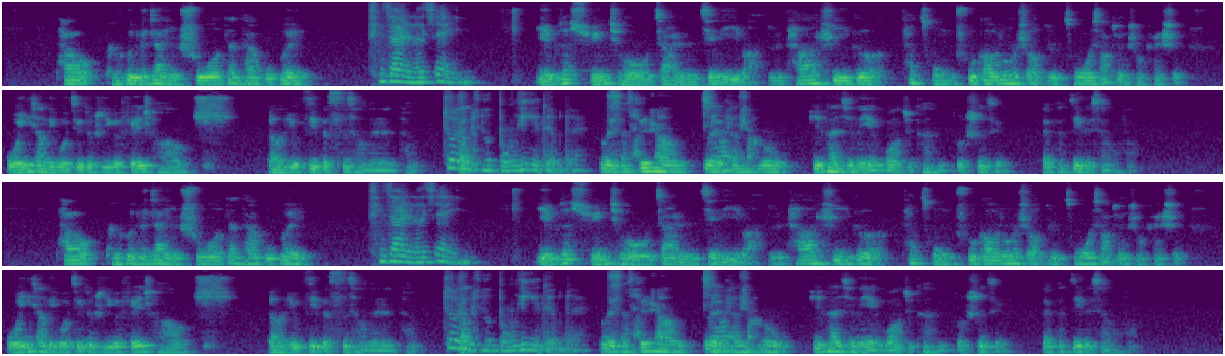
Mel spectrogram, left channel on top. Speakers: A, on the left; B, on the left.
A: 他可能会跟家里人说，但他不会。
B: 听家里人的建议，
A: 也不叫寻求家人的建议吧，就是他是一个，他从初高中的时候，就是从我小学的时候开始，我印象里我姐就是一个非常，嗯、有自己的思想的人，他他
B: 就是比较独立，对不对？
A: 对他非常对他能用批判性的眼光去看很多事情，
B: 思想上。行为上
A: 还有她自己的想法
